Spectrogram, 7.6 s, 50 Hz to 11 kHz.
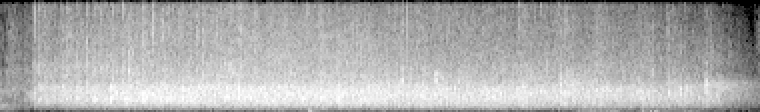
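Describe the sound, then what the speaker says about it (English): A conference audience in an auditorium claps for four speakers. The dense, sustained applause swells quickly, holds steady for several seconds, then tapers away. "So please, a round of applause to our 4 speakers as well."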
